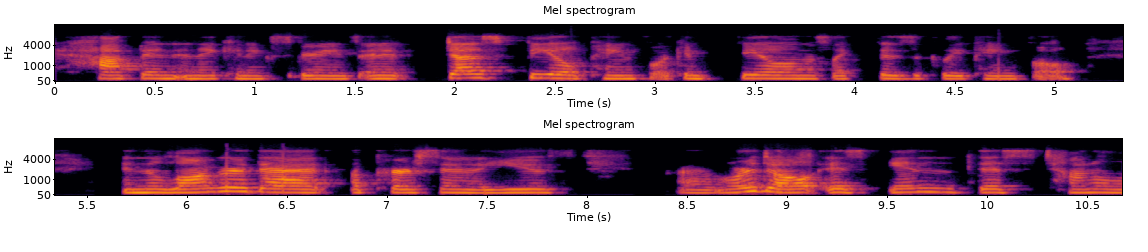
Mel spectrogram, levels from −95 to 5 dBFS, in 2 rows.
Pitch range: 185-230 Hz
